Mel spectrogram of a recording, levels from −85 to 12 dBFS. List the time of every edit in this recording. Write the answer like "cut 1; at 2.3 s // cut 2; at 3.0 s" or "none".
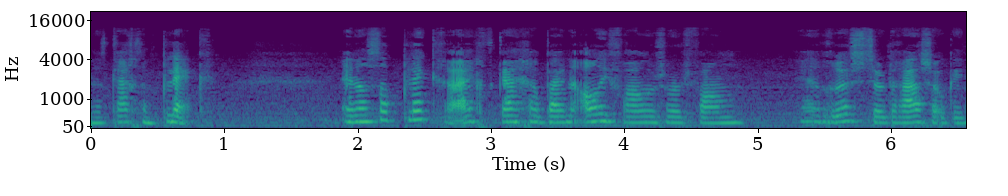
none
